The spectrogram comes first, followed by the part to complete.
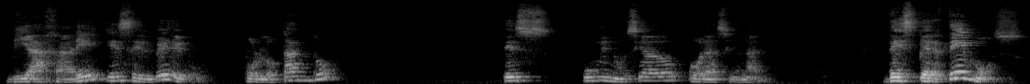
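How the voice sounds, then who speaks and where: A male teacher explaining a lesson slowly and deliberately, stressing the key words. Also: medium pitch, lively intonation, darkish tone. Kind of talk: recorded grammar lesson. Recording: roomy echo.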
